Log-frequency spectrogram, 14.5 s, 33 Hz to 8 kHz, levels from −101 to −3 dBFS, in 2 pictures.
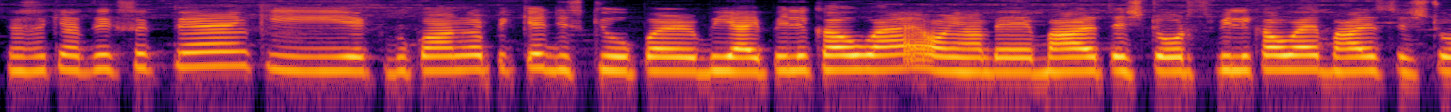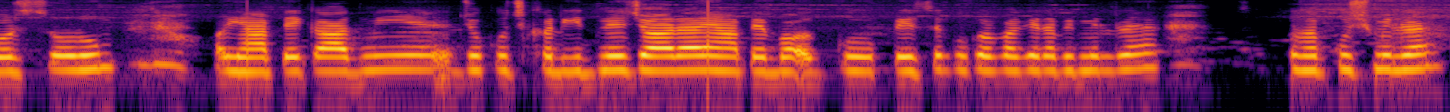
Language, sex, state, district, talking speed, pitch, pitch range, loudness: Hindi, female, Bihar, Darbhanga, 250 wpm, 255 Hz, 245-270 Hz, -19 LUFS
